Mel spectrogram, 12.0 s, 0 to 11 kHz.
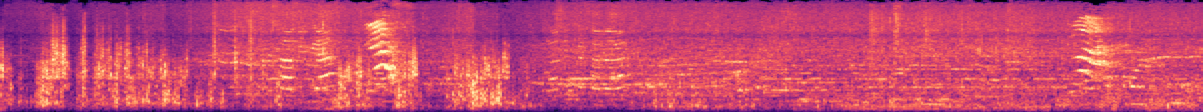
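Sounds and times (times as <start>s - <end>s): wind noise on microphone: 0.0s - 12.0s
children's voices: 2.1s - 4.7s, 8.9s - 12.0s.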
